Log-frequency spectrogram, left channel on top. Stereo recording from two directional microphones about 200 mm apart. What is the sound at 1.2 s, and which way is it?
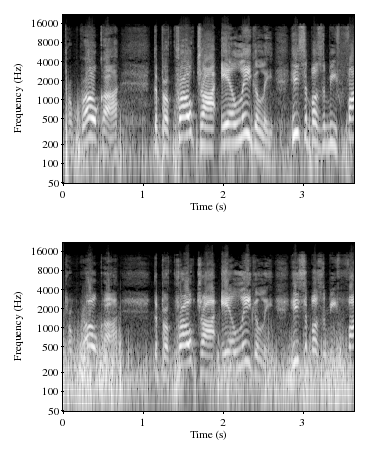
Speech, 40° left (ahead or behind).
